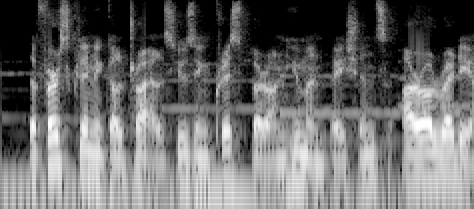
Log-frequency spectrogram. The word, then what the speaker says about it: CRISPR: Crisper gene editing, pronounced crisper.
